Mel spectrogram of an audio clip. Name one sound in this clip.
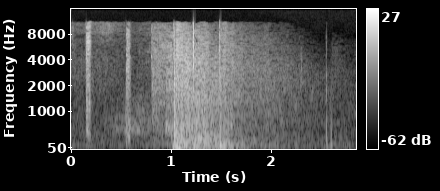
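A grenade explodes.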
